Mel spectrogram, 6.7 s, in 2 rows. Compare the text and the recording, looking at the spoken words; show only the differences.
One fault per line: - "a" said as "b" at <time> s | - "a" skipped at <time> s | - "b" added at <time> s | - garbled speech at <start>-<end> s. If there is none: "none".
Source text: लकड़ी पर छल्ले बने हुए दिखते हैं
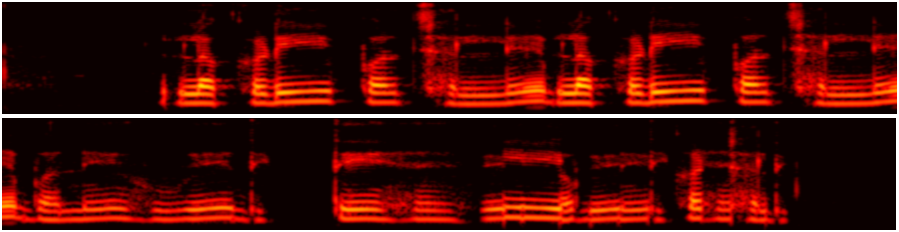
- "लकड़ी पर छल्ले" added at 2.1 s
- garbled speech at 5.2-6.3 s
